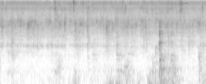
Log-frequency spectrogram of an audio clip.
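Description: Pork chops, cut thinner than usual, frying in a pan over high heat, giving a steady, faint sizzle with soft crackles and an occasional stir or scrape, no talking.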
